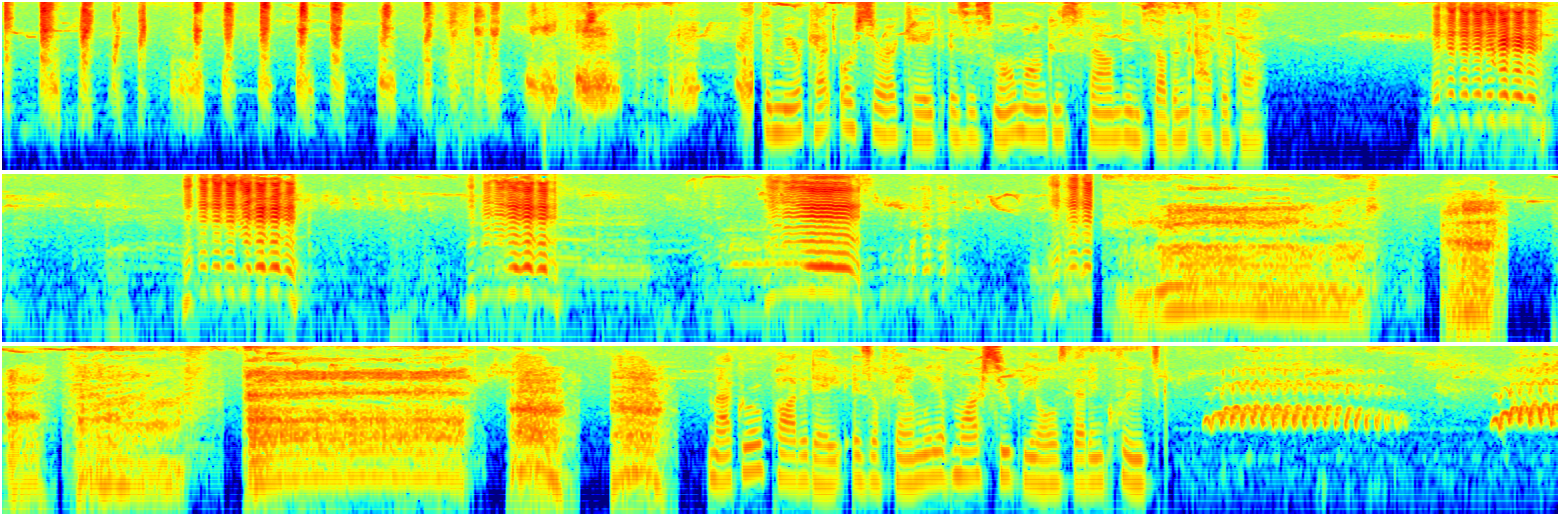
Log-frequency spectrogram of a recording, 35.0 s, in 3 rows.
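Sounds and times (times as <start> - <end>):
sheep bleating: 10.7 - 11.6, 12.5 - 14.0, 15.1 - 19.9
sheep lower calls: 10.7 - 11.7, 12.4 - 14.0, 15.1 - 18.8, 19.4 - 22.0.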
